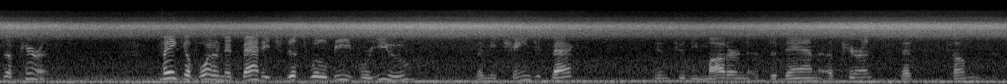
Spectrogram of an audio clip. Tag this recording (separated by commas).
Speech, Vehicle, Car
